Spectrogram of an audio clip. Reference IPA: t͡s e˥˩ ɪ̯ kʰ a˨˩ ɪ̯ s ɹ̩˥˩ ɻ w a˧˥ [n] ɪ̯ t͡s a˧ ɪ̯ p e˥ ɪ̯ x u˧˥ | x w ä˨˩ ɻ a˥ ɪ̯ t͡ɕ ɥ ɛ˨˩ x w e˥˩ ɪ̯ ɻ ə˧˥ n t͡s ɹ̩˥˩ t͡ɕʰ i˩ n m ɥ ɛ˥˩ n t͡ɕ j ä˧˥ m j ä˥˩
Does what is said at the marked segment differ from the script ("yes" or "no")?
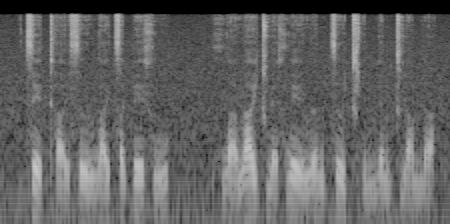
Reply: yes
